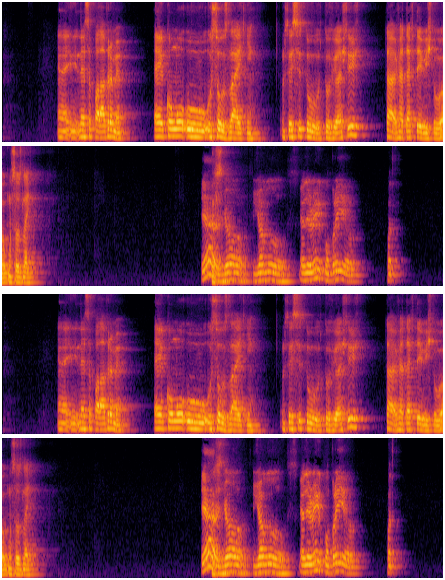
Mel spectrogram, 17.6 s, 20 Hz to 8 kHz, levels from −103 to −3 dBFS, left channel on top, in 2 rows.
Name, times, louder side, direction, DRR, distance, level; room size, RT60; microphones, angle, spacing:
voice 1, 1.1-2.5 3.0-5.1 5.6-7.2 7.7-9.5 13.0-13.2, left 2 dB, 35° left, 1.4 m, -20 dB
voice 2, 12.8-15.9 16.5-16.6, right 3 dB, 45° right, 1.5 m, -22 dB
14.0 x 12.0 x 5.7 m
head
